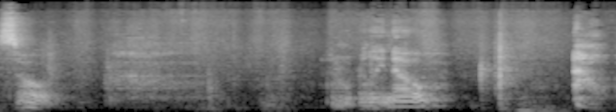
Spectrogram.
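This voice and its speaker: Sleepless, anxious young woman, audio drama diary. Low register, naturalistic, hesitant and rambling delivery. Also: sing-song, very slow, noisy background, heavily acted. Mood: shaken, rambling. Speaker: lead actor in a fiction podcast.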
